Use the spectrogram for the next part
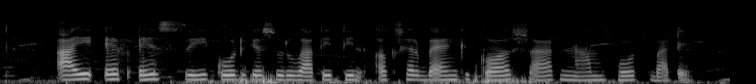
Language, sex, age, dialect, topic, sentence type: Bhojpuri, female, 25-30, Northern, banking, statement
